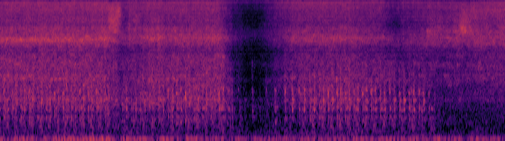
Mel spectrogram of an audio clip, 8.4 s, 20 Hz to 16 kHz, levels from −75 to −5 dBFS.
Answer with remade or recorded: remade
